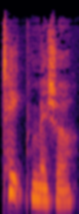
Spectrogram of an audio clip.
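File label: "tape measure", British English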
